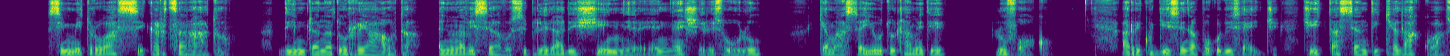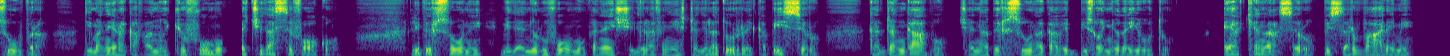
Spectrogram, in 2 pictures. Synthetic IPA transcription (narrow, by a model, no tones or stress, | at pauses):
sɪmːɪt̪ɾʊvasːɪkart̪saɾaːt̪ʊ | d̪iɳʈɽanat̪urːɪawt̪ʰa | ɛnːʊnavisːɪlapʊsːibilit̪ad̪ɪʃːinːɪ̰ɾɪ̰ɛ̰nːɛʃːɪ̰ɾɪ̰sṵːlʊ | kjama̰sːɪajuːt̪ʊt̪ɾaːmɪt̪ɪ | lʊfɔ̰ːkʊ | a̰rːʔikuɟːisːɪnapːɔːkʊd̪ɪsɛ̰d͡ʒːɪt͡ʃɪjit̪ːasːɪant̪icʰːad̪akːwa̰suːpɾa̰d̪imanɛːɾakafanːʊkːufuːmʊɛt͡ʃːid̪asːɪfɔ̰ːkʊ | lɪpɪrsuːnɪvid̪ɛnːʊlʊfuːmʊkanɛʃːɪd̪ɪlafinɛst̪ɾad̪ɪlat̪urːɪ̰kapisːɪɾʊ̰kaɖːaŋkaːpʊt͡ʃɛnːapɪrsuːnakavɪbːisɔɲːʊd̪ajuːt̪ʊ̰ | ɛakːjanasːɪ̰ɾʊ̰pɪsːarva̰ːɾɪmɪ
